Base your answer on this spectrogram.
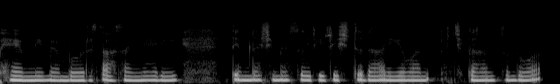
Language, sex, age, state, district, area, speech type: Kashmiri, female, 18-30, Jammu and Kashmir, Kulgam, rural, spontaneous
